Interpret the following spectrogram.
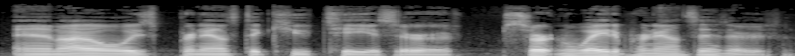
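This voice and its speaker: A man's voice: low-pitched, brisk, a bit bright, clean tone, no room sound. A man co-hosting a podcast, asking follow-up questions in a good-humored, inquisitive way. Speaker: podcast co-host. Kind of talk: casual podcast chat.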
